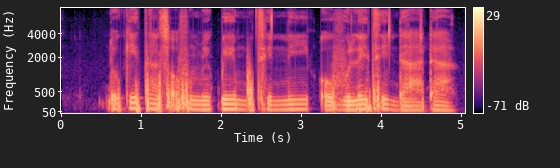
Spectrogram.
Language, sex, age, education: Yoruba, male, 30-45, tertiary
